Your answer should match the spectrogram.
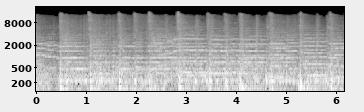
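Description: Brass band music with a steady drum beat and sustained brass chords.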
